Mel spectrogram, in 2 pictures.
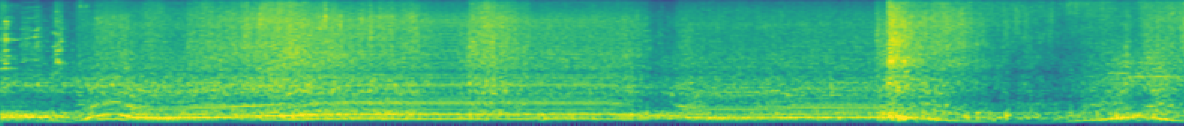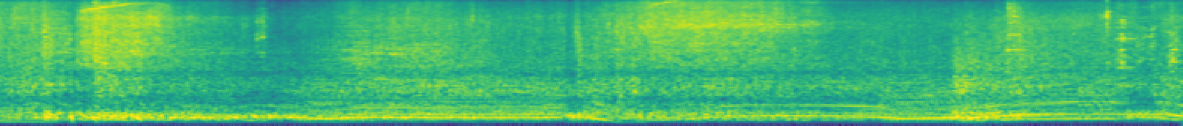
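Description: Tyres crunch and skid on loose dirt.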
